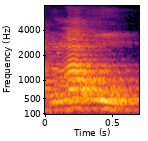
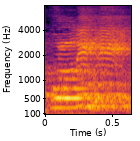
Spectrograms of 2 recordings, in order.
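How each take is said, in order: First: The word is said with an a vowel. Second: The word is said with an i vowel. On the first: The speaker calls it wrong. "jangan kullahu" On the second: The speaker calls it right. "kullihi jangan kullahu"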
